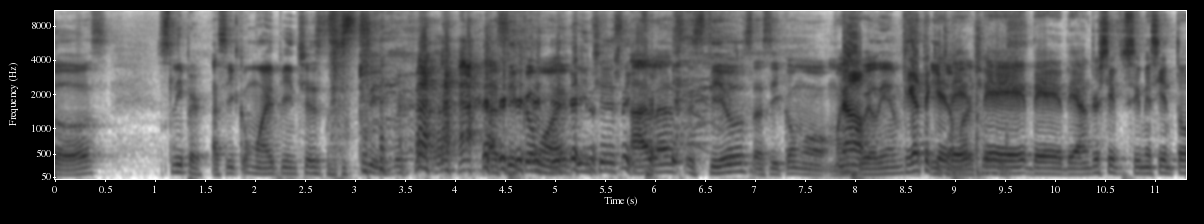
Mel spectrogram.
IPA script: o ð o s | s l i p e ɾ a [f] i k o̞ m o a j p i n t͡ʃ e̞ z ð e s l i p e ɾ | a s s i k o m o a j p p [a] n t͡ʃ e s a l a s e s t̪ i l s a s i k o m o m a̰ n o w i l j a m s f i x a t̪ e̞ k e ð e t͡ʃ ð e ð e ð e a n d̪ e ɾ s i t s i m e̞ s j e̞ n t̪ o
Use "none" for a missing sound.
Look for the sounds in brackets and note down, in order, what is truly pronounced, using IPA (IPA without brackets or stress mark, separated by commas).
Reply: s, i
